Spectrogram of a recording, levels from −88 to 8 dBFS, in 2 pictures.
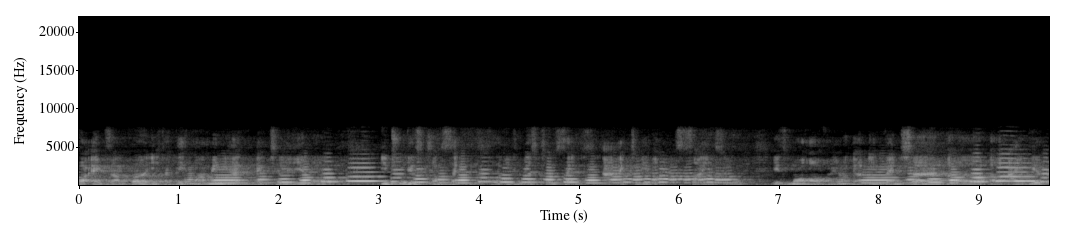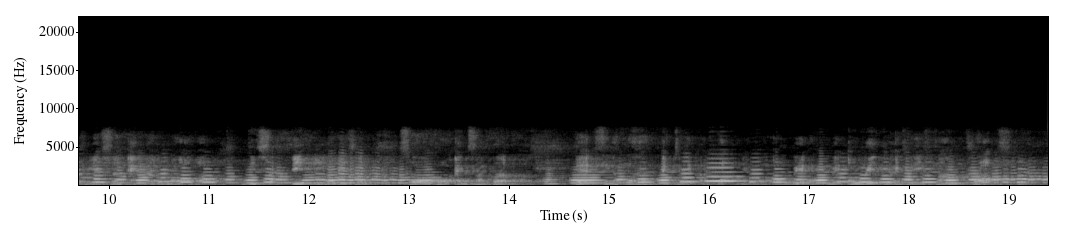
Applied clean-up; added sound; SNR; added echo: none; Brass instrument; -5 dB; reverberation time 2.6 s.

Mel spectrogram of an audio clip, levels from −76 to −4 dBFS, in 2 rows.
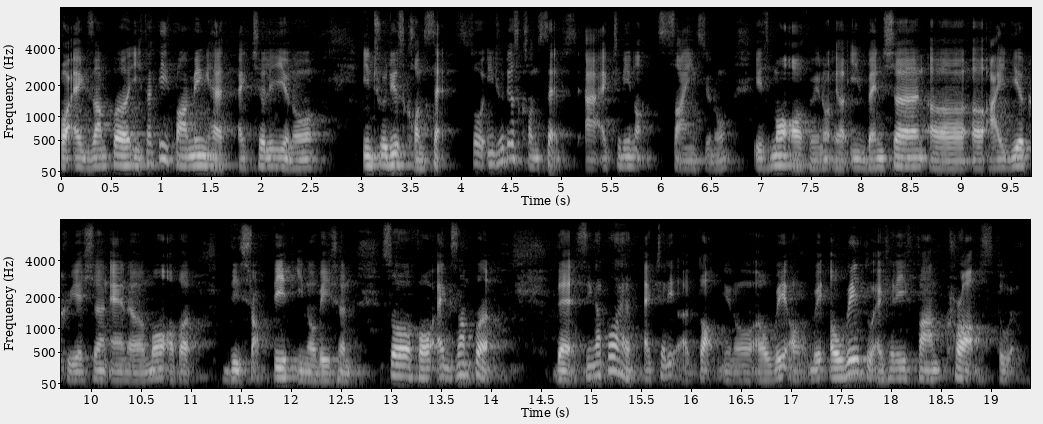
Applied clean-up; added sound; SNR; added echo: none; none; none; none.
